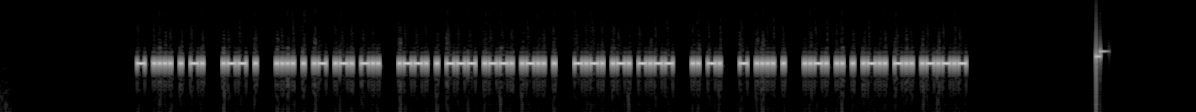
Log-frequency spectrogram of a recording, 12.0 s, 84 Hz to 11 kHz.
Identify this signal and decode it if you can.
Morse code, heard as a keyed tone, about 42 wpm, 700 Hz. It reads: THEN WE HEARD PEOPLE CRY IN THE FIELD.
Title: Sentences from Top 1000 Words - Review Part 2 - 45wpm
